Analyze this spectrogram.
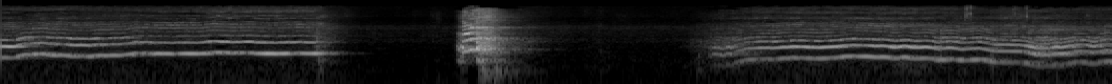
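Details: Miniature poodle howling along to flamenco music, a drawn-out steady tonal note, then a short sharp noise, followed by a quavering howl that dips and rises in pitch.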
